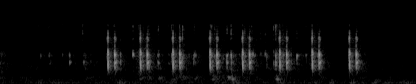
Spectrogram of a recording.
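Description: Computer keyboard typing: a quick run of about fifteen keystrokes that starts about a second in and stops shortly before the end, as a short phrase is typed.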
